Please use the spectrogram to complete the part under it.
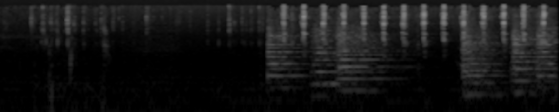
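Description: Typing on a keyboard: sparse soft key clicks at first, then a louder, busier stretch of quick clicking over steady ringing tones.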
